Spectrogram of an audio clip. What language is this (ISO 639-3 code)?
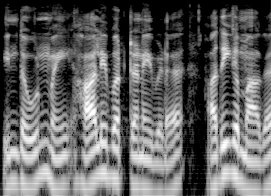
tam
